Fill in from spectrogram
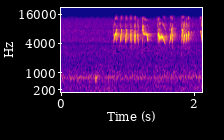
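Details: Agile tit-tyrant (Uromyias agilis) call at Chingaza Natural Park near Bogotá, Colombia: a thin, very high, rapid chatter of short notes lasting over a second, over soft background hiss.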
